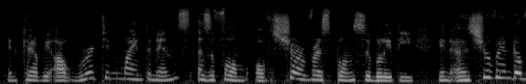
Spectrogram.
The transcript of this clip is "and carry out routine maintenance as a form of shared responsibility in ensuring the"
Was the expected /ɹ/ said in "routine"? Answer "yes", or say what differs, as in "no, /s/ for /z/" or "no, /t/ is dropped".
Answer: no, /w/ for /ɹ/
